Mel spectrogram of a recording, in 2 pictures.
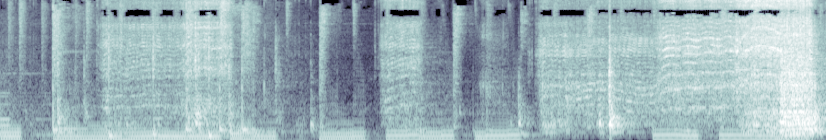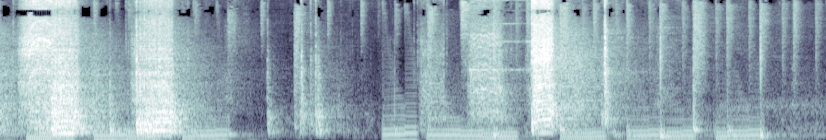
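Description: Cordless drill-driver running in several short bursts, the loudest around the middle, over background music.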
